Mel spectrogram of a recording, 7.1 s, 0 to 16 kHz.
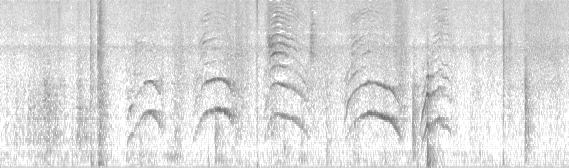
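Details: First litter of 20-day-old Abyssinian kittens roaming outside the nest indoors: a series of short arched mews, each rising then falling, about one a second, with soft bumps and rustling between.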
